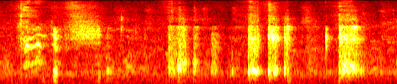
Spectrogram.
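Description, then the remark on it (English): Rough coughing and throat clearing in a series of short, harsh bursts, clustered in an uneven rhythm with brief pauses between fits. “Do you need a fucking cough drop, you silly bastard?”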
